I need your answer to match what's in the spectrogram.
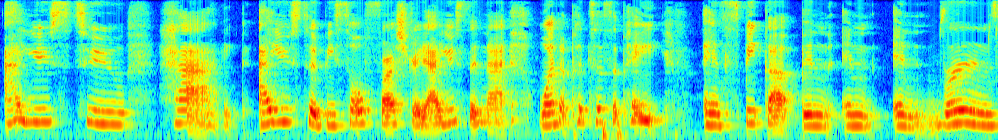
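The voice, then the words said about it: Speaks with a noticeable accent. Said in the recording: “because of my accent. Come on, y'all hear it because of my accent”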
